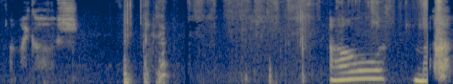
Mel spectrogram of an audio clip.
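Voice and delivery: unvoiced, hushed disbelief; whisper, barely coping; overwhelmed whisper. Real, not acted.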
